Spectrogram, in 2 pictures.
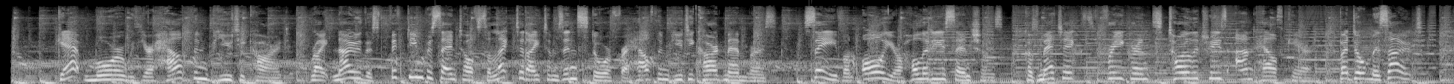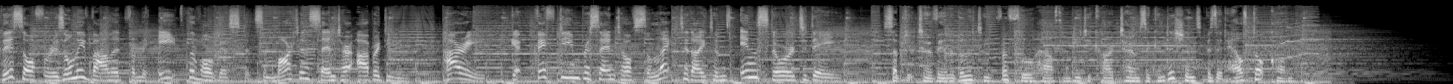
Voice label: Upbeat Commercial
